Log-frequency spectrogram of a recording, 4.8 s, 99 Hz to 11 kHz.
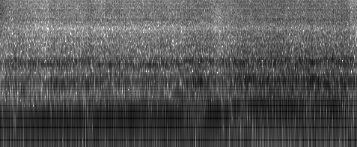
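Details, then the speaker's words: V8 engine on dyno at steady revs under load: uneven lumpy note, a misfire traced by A/B testing to a fuel distribution problem. "issue we're having right now is that it sounds like it has a little bit of a misfire."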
